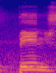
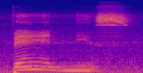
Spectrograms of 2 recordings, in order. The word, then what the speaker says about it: pênis: Eu vejo se caralho tem paroxítona, se pênis tá certo mesmo. Porque pênis eu acho que é uma paroxítona também. Pênis. Pênis. São duas sílabas. E a sílaba tônica tá no pen.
